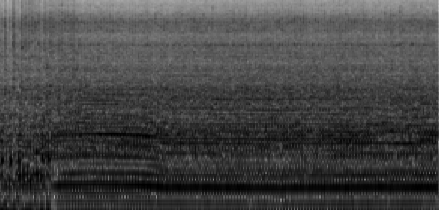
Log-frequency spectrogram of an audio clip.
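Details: Old Montgomery Ward (MTD-built) riding mower after weld repair of a worn blade engagement lever bracket that kept the safety switch from engaging and stopped it starting: engine catches within a second, then runs a steady, even chug with no misses or knocks.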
